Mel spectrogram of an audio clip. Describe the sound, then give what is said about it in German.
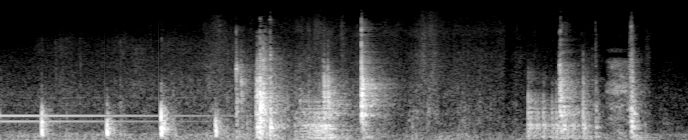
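Several footsteps approach, followed by a cluster of wooden knocks and thunks as a door is handled and opened, then more shuffling and a final clack; no one speaks. “Soll ich öffnen?”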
